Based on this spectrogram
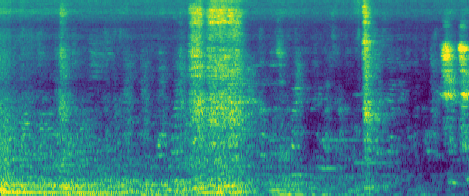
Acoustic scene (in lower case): elevator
